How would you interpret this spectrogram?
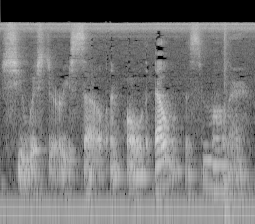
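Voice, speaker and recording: A woman reading a rhyming picture book aloud in a theatrical, animated way, moving between hushed and projected delivery. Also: on the low side, slow. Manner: theatrical, dropping into breathy whispers and calling out. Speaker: amateur storybook reader. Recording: roomy echo with faint background noise.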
